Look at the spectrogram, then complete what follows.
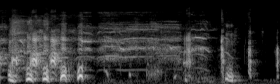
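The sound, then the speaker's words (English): A person laughs in quick bursts, then breaks into a few harsh, raspy coughs, with a strained wheezy sound in between. “speaking of coughing up”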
